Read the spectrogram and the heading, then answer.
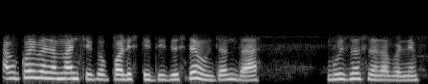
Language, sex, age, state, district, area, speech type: Nepali, female, 18-30, West Bengal, Darjeeling, rural, conversation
